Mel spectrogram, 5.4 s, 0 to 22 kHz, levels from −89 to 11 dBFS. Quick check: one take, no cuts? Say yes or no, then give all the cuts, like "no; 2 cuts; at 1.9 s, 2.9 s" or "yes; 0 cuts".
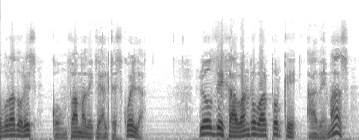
no; 1 cut; at 1.4 s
